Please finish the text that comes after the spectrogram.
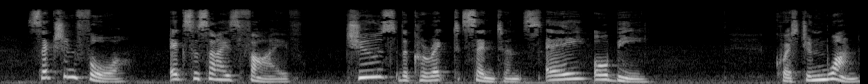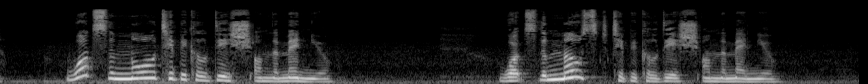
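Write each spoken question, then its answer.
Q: What's the more typical dish on the menu?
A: B: What's the most typical dish on the menu?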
